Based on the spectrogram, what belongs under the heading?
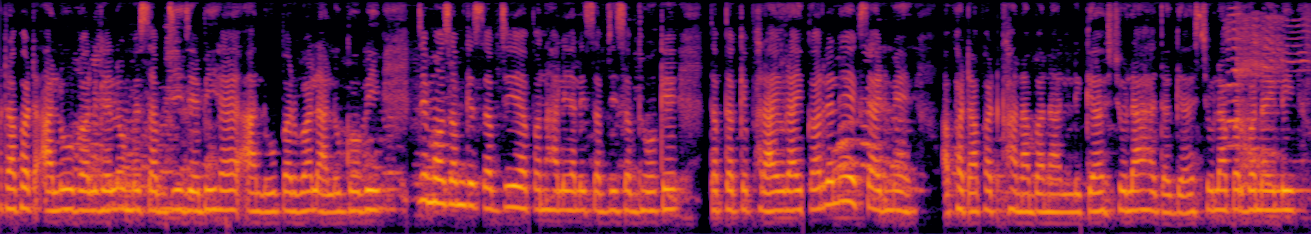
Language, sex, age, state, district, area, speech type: Maithili, female, 18-30, Bihar, Muzaffarpur, rural, spontaneous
